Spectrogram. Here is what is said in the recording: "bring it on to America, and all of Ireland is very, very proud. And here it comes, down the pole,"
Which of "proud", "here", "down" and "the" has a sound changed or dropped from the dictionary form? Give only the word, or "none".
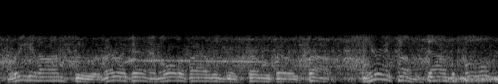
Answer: proud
